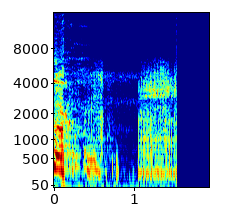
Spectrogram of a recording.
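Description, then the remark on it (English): A single loud donkey bray: a harsh, strained honk that drops off, then a rasping, breathy haw, ending abruptly and followed by silence. “Is that a donkey? Yeah, it was.”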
